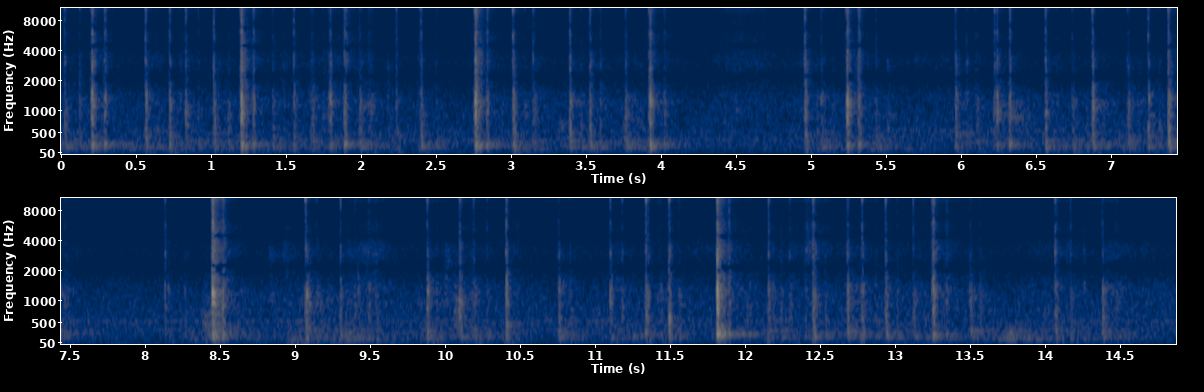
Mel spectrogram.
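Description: Fingertips of both hands type steadily on the plastic chiclet keys of a dark grey laptop keyboard. Quiet, short, dry clicks patter in an uneven rhythm with a soft low-mid body. A couple of noticeably louder taps stand out near the middle and late in the clip.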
